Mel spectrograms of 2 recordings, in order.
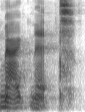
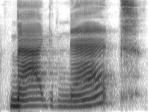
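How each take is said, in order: First: The second syllable has a reduced, lazy schwa vowel. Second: The second syllable has a full, clear E vowel. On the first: "we usually end up just saying magnet" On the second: "instead of saying it magnet"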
